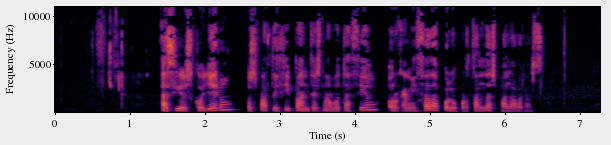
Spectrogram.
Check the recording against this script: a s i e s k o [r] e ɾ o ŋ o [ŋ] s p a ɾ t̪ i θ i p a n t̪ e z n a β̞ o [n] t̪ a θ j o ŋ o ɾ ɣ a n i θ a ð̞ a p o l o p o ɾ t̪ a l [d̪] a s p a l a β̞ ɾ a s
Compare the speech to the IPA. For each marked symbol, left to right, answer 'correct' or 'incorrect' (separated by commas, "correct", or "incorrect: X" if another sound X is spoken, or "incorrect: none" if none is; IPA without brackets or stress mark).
incorrect: ʎ, incorrect: none, incorrect: none, correct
